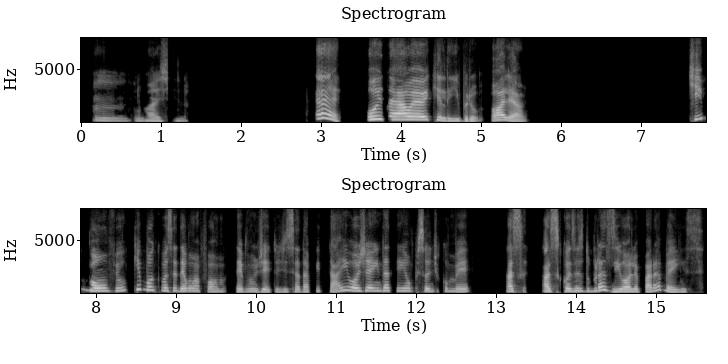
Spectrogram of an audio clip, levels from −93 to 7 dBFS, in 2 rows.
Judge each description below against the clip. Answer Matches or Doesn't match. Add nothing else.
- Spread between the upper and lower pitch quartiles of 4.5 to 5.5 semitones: Matches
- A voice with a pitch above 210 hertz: Matches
